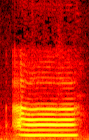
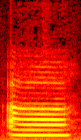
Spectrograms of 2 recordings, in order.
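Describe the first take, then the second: First: The pitch stays level and flat. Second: The same.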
